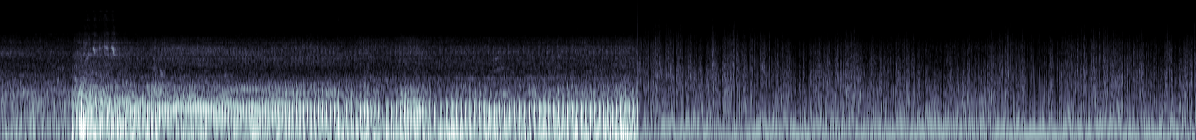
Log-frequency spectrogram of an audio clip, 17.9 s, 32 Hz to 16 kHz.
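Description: KTM Duke 390's single-cylinder engine comes in suddenly about a second in and runs loud at low revs as the bike pulls away. About halfway through it drops abruptly to a steadier, quieter engine and road sound as the bike cruises along the road.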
